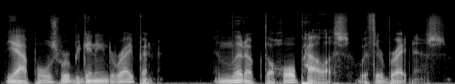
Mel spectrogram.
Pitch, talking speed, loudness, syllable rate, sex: 90 Hz, 195 wpm, -21 LUFS, 6.5 syllables/s, male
